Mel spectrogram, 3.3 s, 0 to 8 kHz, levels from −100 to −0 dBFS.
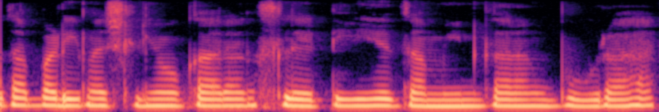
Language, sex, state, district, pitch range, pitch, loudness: Hindi, female, Chhattisgarh, Sukma, 175-185 Hz, 180 Hz, -14 LUFS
